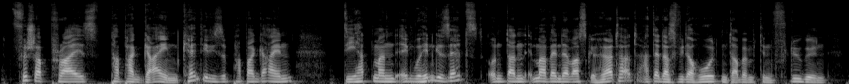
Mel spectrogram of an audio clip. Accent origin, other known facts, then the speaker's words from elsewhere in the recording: Leer, Lower Saxony, Germany; Aber als Lehraner ist es natürlich was anderes. Leer ist halt schön.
